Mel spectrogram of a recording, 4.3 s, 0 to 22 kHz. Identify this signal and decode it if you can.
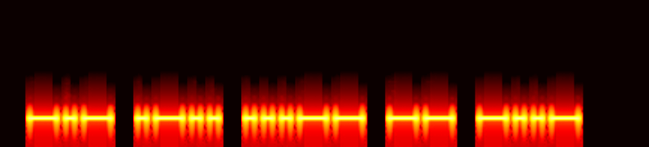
Morse code, heard as a keyed tone, about 20 wpm, 700 Hz. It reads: KL3MX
